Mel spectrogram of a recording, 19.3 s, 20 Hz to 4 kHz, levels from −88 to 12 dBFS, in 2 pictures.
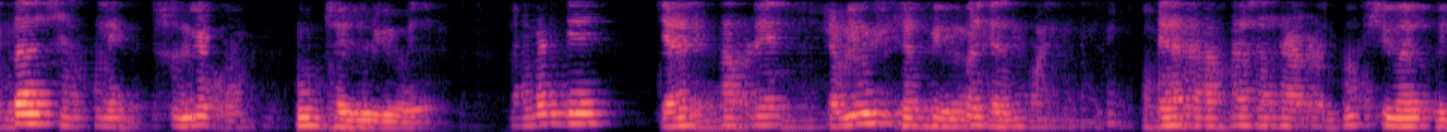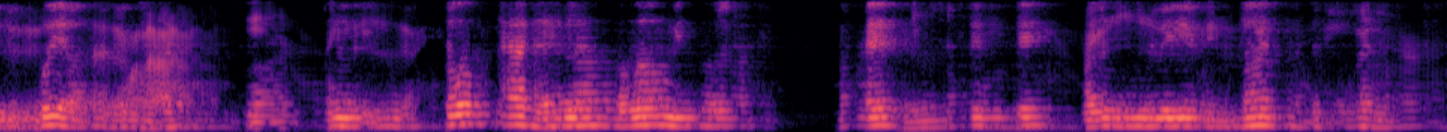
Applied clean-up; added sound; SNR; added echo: neural mask model DeepFilterNet 3.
